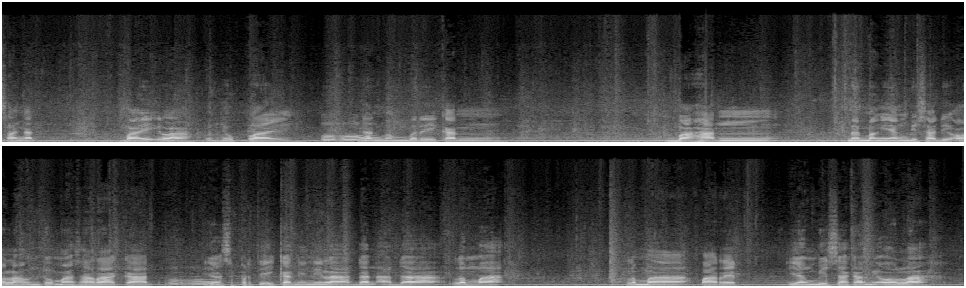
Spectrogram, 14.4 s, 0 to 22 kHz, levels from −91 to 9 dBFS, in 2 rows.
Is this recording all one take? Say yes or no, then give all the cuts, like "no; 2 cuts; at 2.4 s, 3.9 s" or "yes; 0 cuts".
yes; 0 cuts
